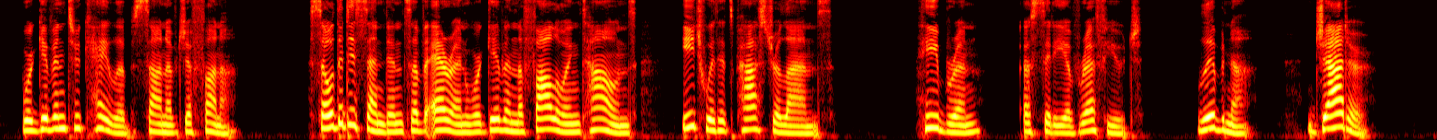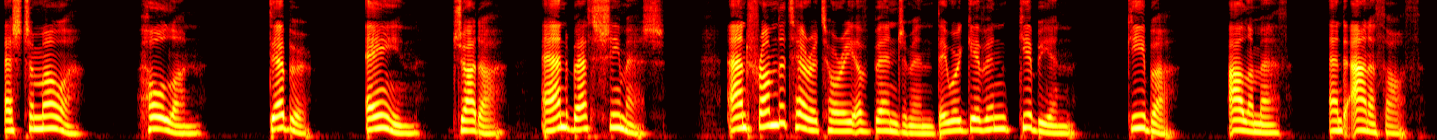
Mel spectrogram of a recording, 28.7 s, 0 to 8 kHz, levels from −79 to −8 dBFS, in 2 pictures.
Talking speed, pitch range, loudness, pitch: 105 wpm, 160-240 Hz, -20 LUFS, 205 Hz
